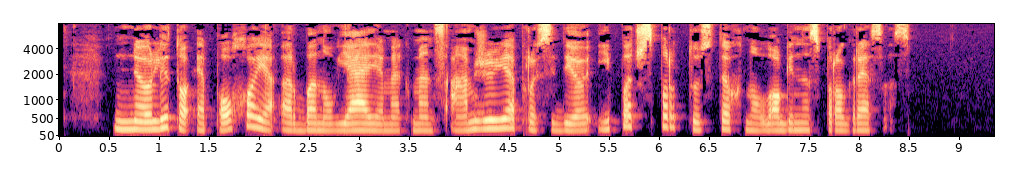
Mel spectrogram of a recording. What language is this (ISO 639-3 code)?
lit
